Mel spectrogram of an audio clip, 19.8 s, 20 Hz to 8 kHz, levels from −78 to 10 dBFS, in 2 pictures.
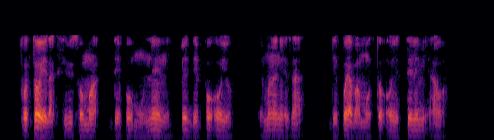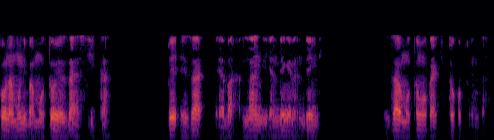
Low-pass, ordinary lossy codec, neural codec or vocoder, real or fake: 7.2 kHz; AAC, 16 kbps; none; real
